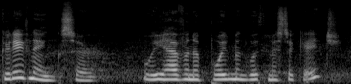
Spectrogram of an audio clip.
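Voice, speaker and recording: A woman's voice: a little high, moderate pace, darkish tone, slight background noise, close to an everyday voice. A woman voicing a nervous, polite young woman who stammers a little in an audio roleplay. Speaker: voice actor, channel host.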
